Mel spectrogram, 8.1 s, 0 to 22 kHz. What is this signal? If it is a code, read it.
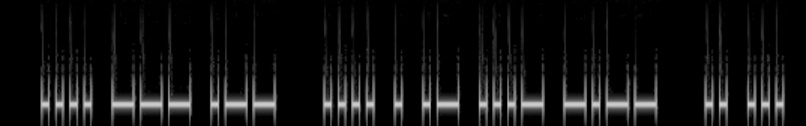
Morse code, heard as a keyed tone, about 17 wpm, 700 Hz. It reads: HOW HEAVY IS
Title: Sentences from Top 1100 Words 17wpm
